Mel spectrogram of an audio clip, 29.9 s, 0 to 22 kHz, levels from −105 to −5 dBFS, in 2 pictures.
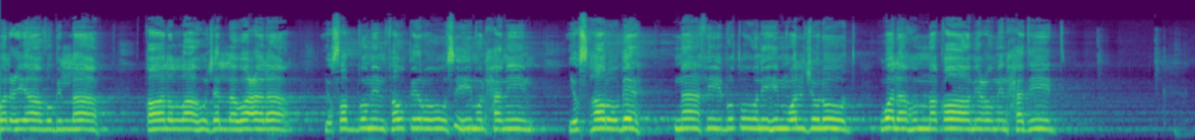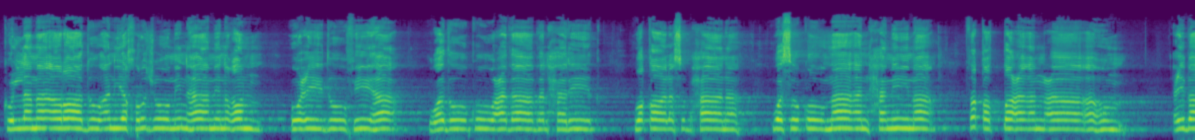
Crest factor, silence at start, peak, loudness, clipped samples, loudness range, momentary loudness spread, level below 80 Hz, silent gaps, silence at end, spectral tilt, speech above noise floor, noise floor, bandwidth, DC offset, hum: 20 dB; 0 s; -2 dBFS; -21 LUFS; under 0.1%; 3 LU; 10 LU; -66 dBFS; none; 0 s; -2.5 dB/octave; 36 dB; -57 dBFS; 15.5 kHz; under 0.1%; none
